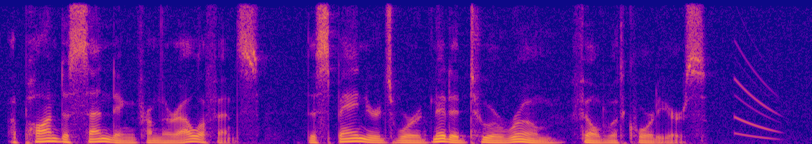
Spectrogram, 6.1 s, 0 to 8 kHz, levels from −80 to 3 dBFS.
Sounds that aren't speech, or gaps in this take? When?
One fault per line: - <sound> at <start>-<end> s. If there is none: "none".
- chirp at 5.5-5.9 s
